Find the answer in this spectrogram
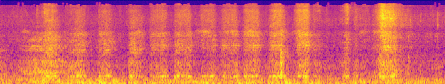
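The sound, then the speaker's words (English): A knife saws back and forth through a large potato, cutting it in half lengthways for potato wedges, in quick, steady strokes, each one a soft scraping rasp, repeating evenly with no talking. “If you use a sawing motion, it's a lot easier to control what you're doing.”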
